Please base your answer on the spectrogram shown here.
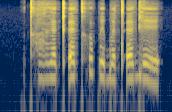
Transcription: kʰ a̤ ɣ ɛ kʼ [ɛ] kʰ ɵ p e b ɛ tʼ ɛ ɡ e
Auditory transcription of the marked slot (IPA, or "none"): ɛ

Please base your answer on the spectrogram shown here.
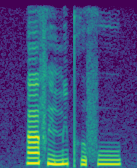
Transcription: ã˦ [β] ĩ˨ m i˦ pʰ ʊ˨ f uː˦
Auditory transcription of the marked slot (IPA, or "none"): f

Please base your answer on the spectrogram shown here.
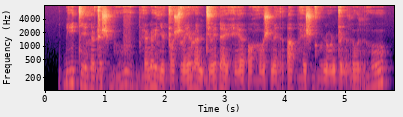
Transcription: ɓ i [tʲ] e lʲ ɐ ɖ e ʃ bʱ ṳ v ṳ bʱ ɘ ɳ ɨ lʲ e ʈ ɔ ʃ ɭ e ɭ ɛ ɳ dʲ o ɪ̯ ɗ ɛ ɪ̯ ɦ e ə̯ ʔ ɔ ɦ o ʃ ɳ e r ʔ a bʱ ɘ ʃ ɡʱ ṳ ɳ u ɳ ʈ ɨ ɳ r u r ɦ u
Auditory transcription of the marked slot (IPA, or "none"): tʲ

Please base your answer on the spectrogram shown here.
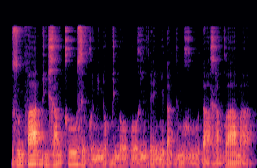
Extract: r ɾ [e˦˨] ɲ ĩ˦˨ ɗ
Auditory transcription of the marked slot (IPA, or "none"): e˦˨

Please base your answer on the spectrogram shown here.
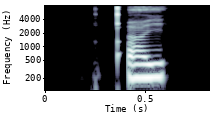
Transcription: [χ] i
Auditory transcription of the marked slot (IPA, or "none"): qʼ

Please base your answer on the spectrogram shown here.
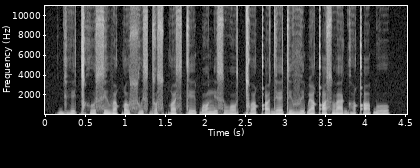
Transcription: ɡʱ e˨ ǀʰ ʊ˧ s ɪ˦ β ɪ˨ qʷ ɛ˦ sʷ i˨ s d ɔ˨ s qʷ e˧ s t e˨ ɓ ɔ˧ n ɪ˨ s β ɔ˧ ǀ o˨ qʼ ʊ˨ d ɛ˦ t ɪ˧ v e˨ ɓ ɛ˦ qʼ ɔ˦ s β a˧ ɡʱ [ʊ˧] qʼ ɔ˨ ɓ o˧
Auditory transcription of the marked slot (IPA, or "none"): ʊ˧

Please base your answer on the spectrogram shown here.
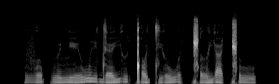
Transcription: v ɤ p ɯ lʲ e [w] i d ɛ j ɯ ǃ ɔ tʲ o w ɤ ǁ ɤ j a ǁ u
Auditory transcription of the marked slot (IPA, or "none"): w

